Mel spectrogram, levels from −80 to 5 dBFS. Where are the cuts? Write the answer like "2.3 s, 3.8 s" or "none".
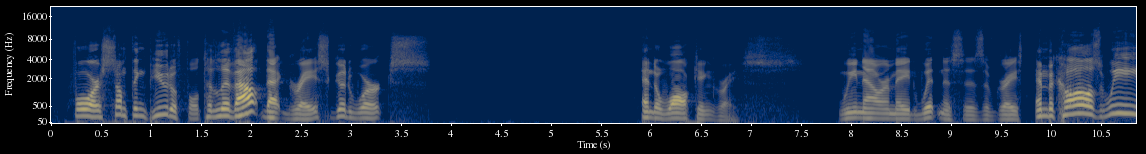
7.8 s, 9.7 s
